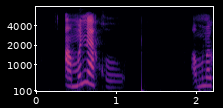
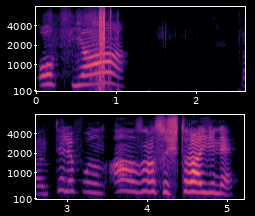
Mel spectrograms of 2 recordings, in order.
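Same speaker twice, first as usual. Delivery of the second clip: much louder, furious complaint at the phone; angry rant; 16 dB louder than usual. Real, not acted. Gamer fed up with his lagging phone, loud angry rant. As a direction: rant like you're about to smash the screen.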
